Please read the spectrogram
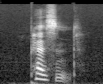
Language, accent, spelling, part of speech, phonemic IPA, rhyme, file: English, US, peasant, noun / adjective, /ˈpɛzənt/, -ɛzənt, En-us-peasant.ogg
